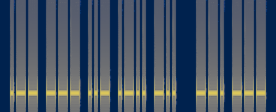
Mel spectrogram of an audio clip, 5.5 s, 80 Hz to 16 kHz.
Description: Morse code, heard as a keyed tone, about 20 wpm, 700 Hz. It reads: WOULD GO
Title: Sentences from Top 1600 Words 20wpm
